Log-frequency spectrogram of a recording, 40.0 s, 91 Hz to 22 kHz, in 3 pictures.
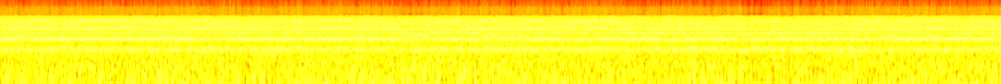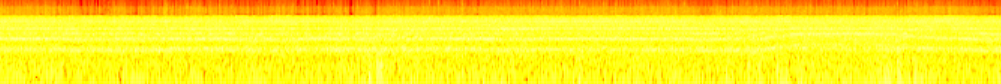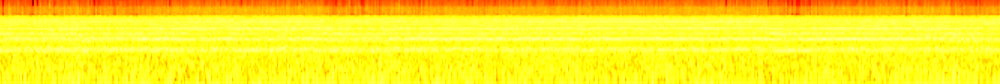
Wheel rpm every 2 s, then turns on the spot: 230, 230, 230, 230, 220, 230, 230, 230, 220, 230, 230, 230, 300, 230, 230, 220, 230, 230, 230, 230.
none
